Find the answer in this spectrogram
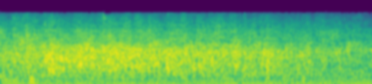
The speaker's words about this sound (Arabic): انت مطوع صغير ما شاء الله، ذا هذا مطوع قطع عشرة، صفقوا له شجعوه ما شاء الله.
